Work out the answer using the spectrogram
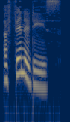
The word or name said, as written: affinity's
